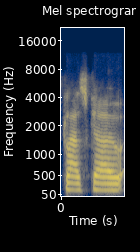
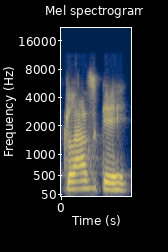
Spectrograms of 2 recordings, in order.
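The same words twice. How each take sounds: First: It is said with a southern English pronunciation. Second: It is said with a Scottish pronunciation. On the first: This is how people in London say it. "in London it's Glasgow" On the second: This is how locals in the city say it. "in Glasgow it's Glasgow"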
